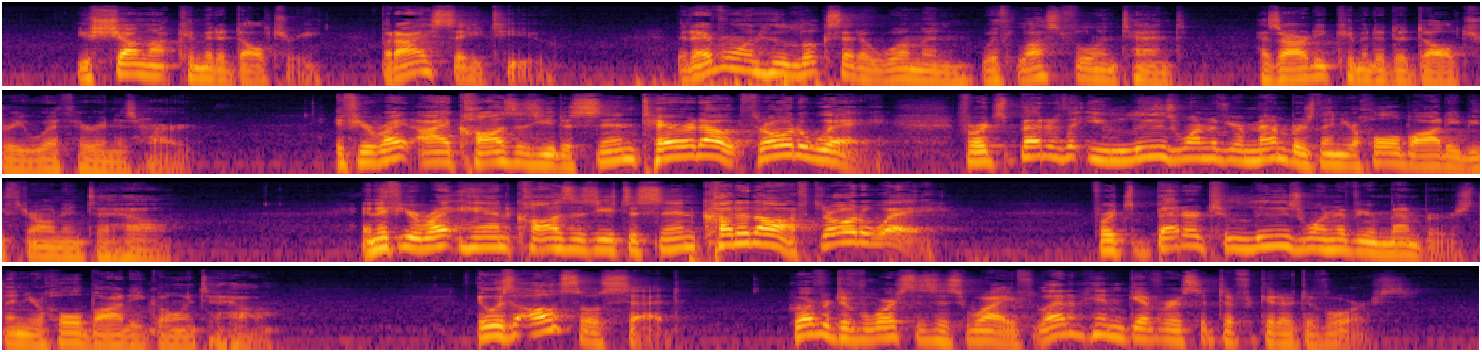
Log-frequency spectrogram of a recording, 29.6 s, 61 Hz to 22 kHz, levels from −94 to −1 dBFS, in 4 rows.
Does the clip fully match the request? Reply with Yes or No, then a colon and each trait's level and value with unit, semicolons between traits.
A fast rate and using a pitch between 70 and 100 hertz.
No: fast, 220 wpm; low, 125 Hz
